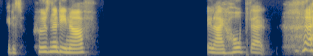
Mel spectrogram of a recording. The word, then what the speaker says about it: Khusnutdinov: Previously, I was saying Kuznetsov. I was wrong. I thought I had it right. I was wrong. You do not pronounce the K. It is Kuznetsov, and I hope that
